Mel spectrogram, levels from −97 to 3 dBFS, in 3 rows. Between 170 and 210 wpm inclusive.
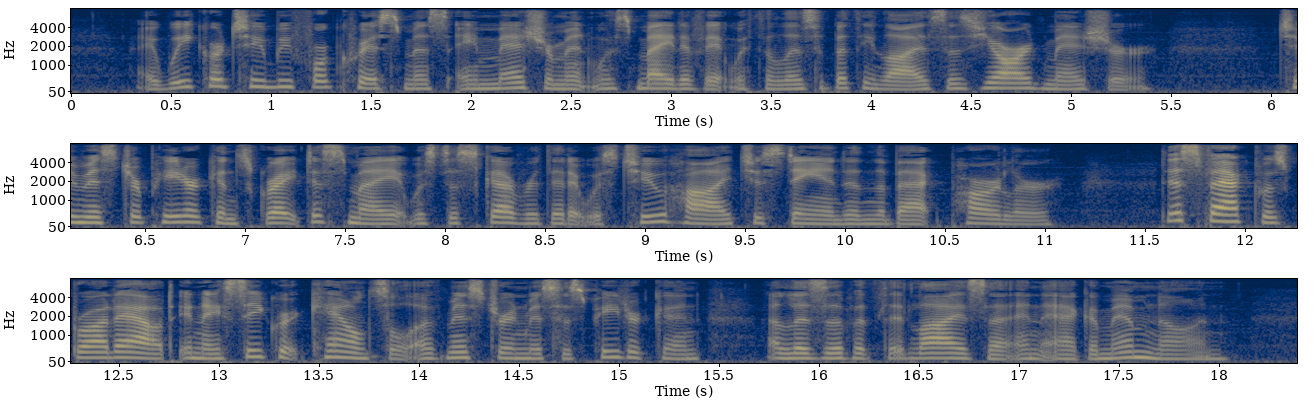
Yes: average, 175 wpm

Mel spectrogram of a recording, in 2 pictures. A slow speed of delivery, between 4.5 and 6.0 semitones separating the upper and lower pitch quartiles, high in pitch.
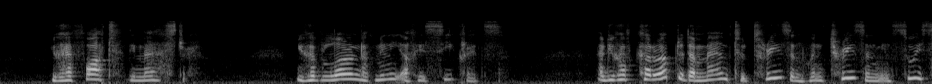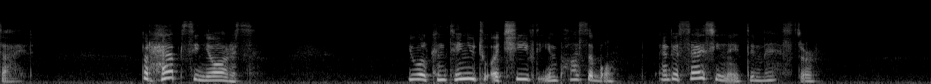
Yes: slow, 120 wpm; average, 4.9 semitones; high, 215 Hz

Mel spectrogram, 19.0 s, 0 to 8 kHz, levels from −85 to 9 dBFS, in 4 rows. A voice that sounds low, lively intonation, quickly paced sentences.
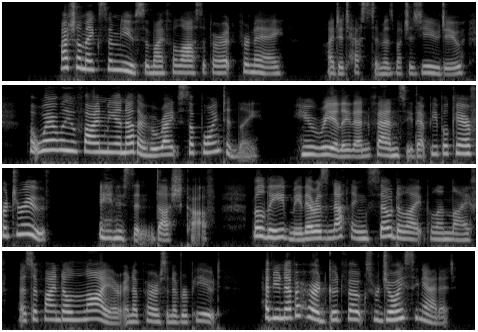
No: very high, 250 Hz; wide, 6.1 semitones; fast, 220 wpm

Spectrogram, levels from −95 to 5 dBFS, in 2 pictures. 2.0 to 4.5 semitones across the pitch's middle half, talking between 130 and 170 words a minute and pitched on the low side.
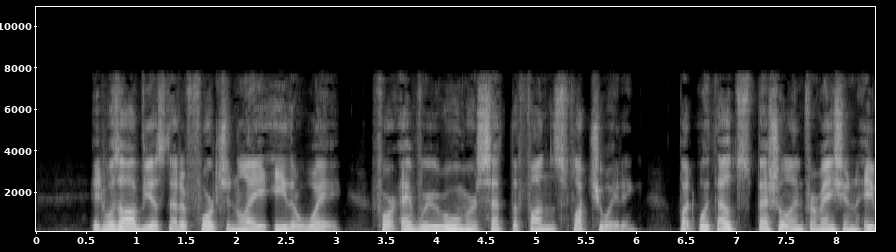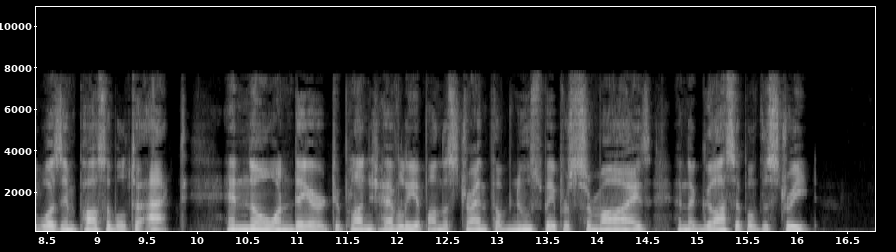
Yes: average, 4.1 semitones; average, 155 wpm; low, 120 Hz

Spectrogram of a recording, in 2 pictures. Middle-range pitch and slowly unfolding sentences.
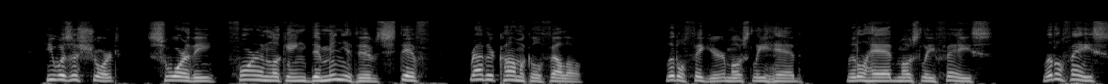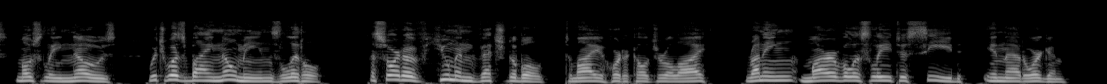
Yes: medium, 165 Hz; slow, 125 wpm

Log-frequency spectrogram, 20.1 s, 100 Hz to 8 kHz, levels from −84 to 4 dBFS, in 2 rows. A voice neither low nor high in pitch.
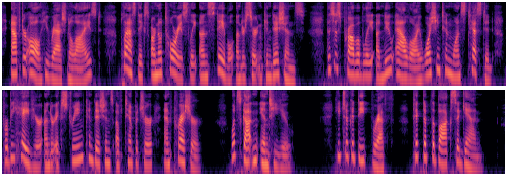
Yes: medium, 175 Hz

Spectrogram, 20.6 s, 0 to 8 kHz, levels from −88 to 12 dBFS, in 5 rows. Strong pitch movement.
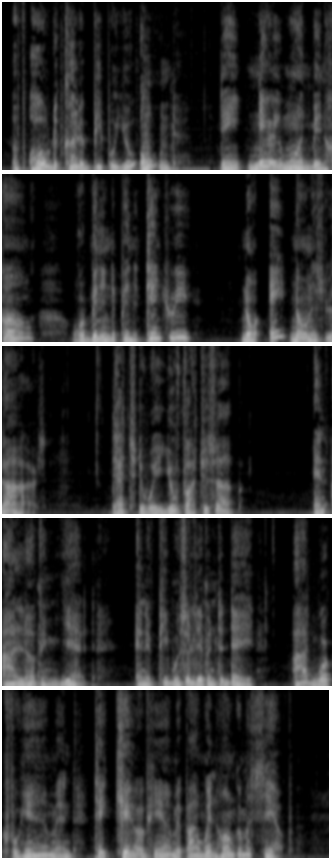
Yes: wide, 6.8 semitones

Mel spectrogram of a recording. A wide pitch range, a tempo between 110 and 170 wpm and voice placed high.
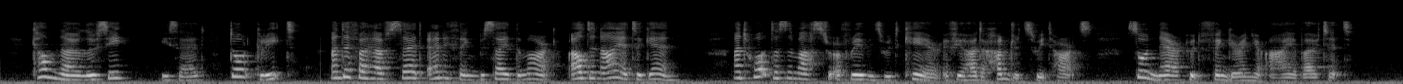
No: wide, 8.5 semitones; average, 185 wpm; very high, 270 Hz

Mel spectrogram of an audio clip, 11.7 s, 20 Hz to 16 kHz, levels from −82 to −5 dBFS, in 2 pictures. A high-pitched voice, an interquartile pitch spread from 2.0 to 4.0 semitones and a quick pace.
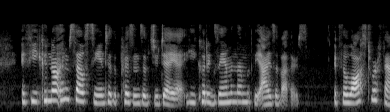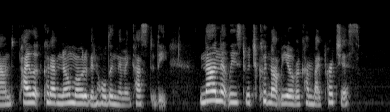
Yes: high, 240 Hz; average, 3.2 semitones; fast, 225 wpm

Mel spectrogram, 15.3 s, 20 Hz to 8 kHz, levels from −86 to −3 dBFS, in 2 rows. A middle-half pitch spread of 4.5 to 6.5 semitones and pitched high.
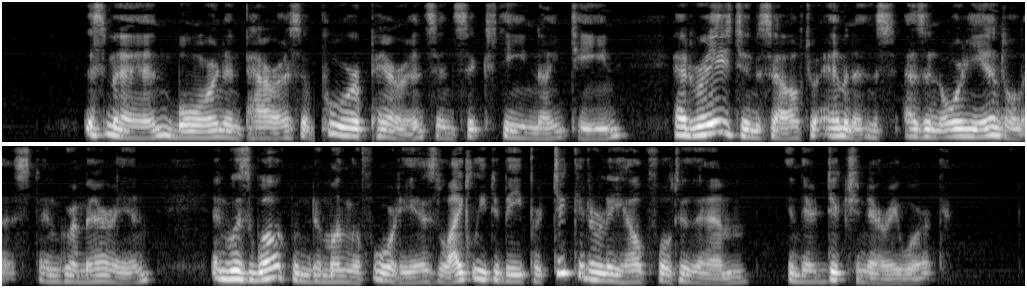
No: wide, 5.4 semitones; medium, 140 Hz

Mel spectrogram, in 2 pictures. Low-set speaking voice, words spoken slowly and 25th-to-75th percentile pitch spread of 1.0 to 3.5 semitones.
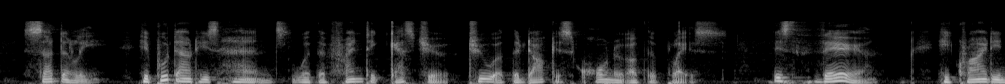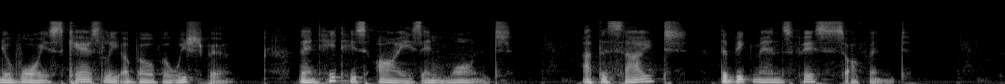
Yes: low, 105 Hz; slow, 125 wpm; average, 3.0 semitones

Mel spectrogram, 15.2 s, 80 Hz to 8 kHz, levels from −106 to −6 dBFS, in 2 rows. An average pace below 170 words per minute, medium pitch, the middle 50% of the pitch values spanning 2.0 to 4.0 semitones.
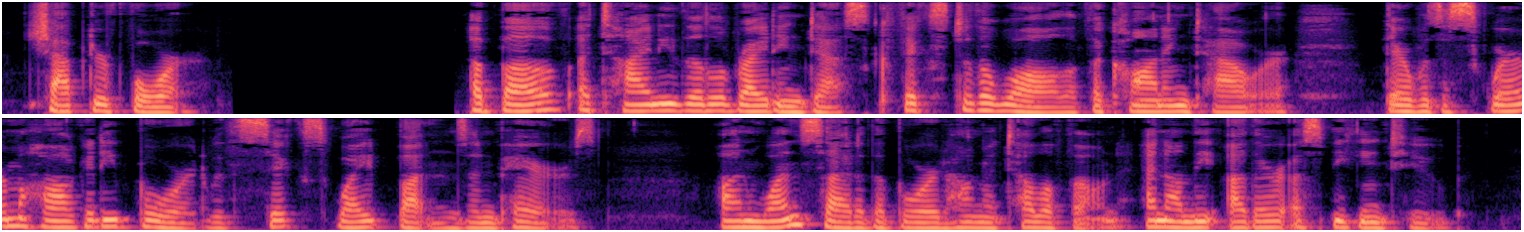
No: average, 175 wpm; medium, 155 Hz; average, 2.8 semitones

